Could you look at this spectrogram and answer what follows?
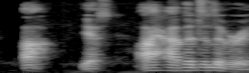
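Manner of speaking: very correct, formal, proper voice. A messenger with a delivery from his lord greets the recipient, very proper. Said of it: "very proper as he stands before you".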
